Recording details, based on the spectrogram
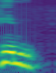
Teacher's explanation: हा जो है हुर्फ़ हल्की का है हर्फ है और ये हल्क के निचले हिस्से से इसको अदा करते हैं। उसके आगे मीम है, मीम को होंठों के खुश्क हिस्से से अदा करते हैं।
